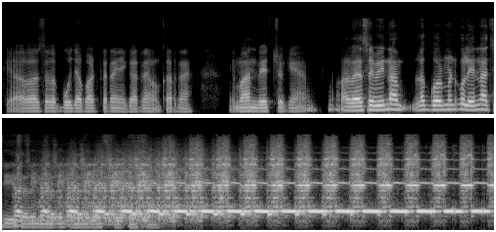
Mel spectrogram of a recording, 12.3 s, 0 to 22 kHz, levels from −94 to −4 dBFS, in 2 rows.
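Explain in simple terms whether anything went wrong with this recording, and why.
Feedback howl starts at 6.27 s and continues to the end of the clip. Two devices in the same room seem to be on this call, so the loudspeaker's sound reaches the microphone and goes round again, getting louder on every trip. Over the speech comes a rising, steady mid-pitched tone, a little above middle pitch, that pulses about three times a second and ends up louder than the speech itself.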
